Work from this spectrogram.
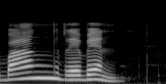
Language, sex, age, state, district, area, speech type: Santali, female, 30-45, West Bengal, Bankura, rural, read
